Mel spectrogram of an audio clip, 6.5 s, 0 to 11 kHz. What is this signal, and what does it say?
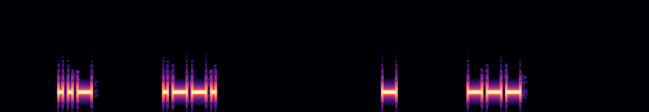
Morse code, heard as a keyed tone, about 25 wpm, spaced as for 10 wpm, 600 Hz. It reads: UP TO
